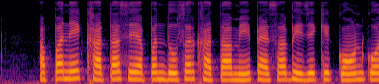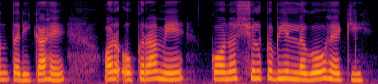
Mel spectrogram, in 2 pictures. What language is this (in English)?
Magahi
